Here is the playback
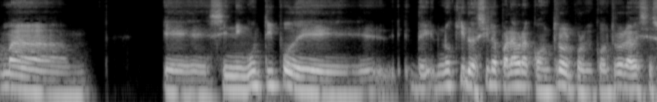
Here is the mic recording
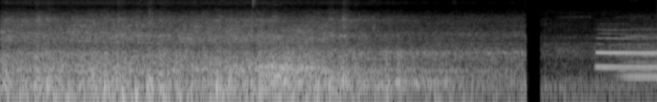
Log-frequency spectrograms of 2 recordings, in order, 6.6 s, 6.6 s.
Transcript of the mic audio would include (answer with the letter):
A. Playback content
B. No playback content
B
